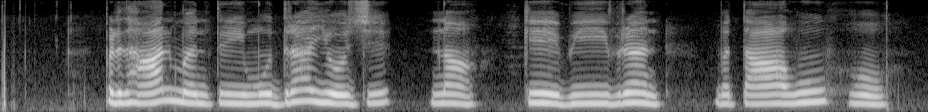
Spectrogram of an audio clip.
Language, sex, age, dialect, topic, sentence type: Magahi, female, 18-24, Southern, banking, question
